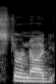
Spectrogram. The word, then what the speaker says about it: Sternad: I think it's Sternad. I think you were right in your pronunciation, Zach, and I was wrong with the Sternad, saying it kind of flat.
